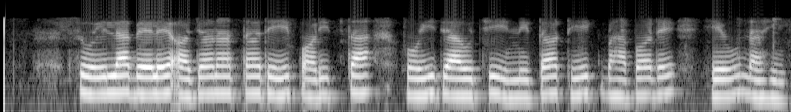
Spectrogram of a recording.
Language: Odia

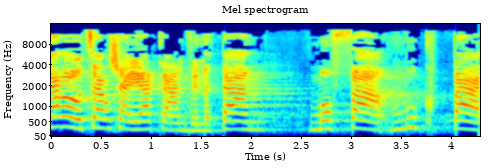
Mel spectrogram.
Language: Hebrew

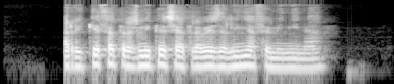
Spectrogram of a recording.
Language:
Galician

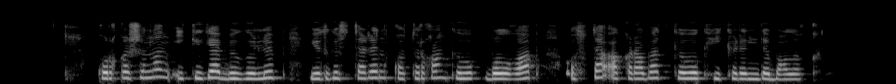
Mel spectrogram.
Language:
Bashkir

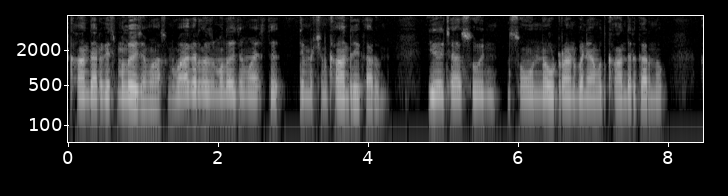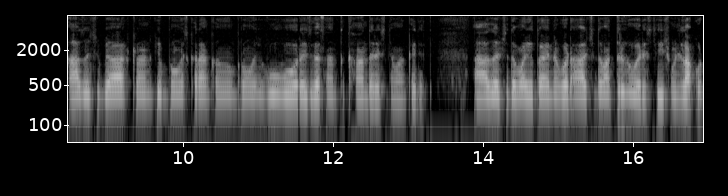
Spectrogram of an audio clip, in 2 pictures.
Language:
Kashmiri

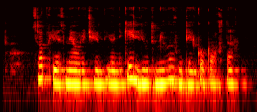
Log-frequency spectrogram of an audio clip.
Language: Georgian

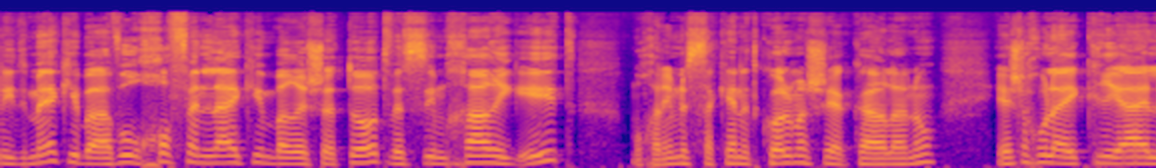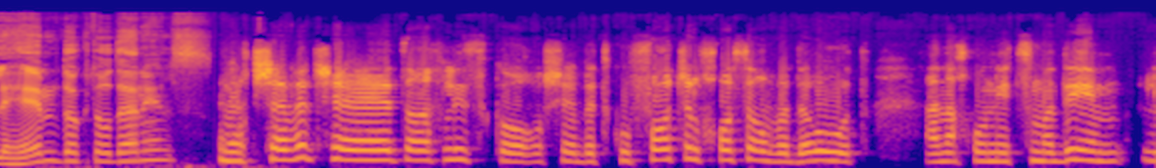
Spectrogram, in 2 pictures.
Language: Hebrew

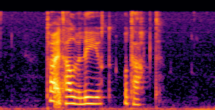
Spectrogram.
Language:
Faroese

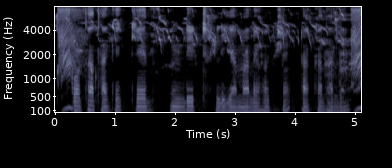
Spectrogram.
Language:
Bangla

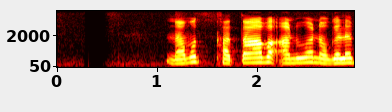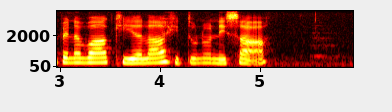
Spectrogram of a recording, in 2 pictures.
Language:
Sinhala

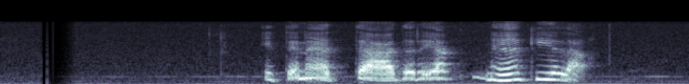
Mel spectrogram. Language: Sinhala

